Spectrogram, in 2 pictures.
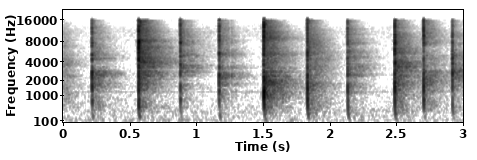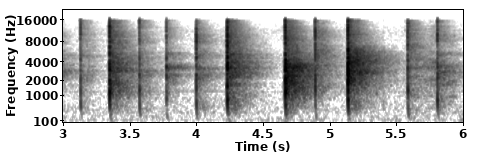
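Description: Hand claps beating out a rhythm as a drum would, in a steady pulse that quickens to about four claps a second.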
